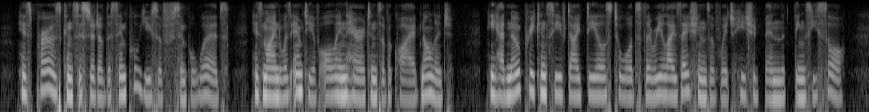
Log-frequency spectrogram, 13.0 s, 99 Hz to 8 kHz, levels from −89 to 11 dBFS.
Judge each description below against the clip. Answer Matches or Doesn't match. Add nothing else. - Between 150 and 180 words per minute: Matches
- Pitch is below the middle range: Doesn't match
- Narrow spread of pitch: Matches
